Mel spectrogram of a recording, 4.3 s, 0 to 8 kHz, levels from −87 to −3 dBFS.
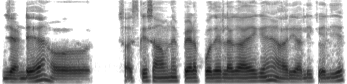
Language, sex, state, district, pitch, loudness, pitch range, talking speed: Hindi, male, Bihar, Jahanabad, 120 Hz, -17 LUFS, 110-130 Hz, 165 wpm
